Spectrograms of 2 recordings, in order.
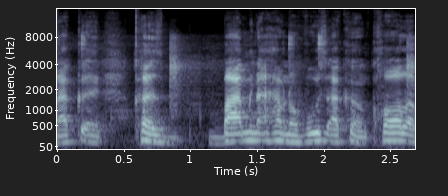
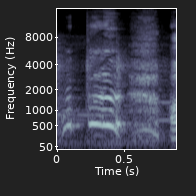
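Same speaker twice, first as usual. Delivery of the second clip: baffled. Retold or imitated. Reacting to fake greeting.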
